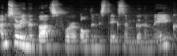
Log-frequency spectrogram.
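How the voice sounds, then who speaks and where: Here a woman speaks with a Ukrainian accent. Her pace is fairly quick. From Ukraine. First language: Ukrainian or Russian. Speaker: vlogger. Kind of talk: vlog monologue. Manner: halting.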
